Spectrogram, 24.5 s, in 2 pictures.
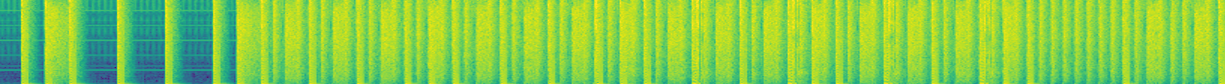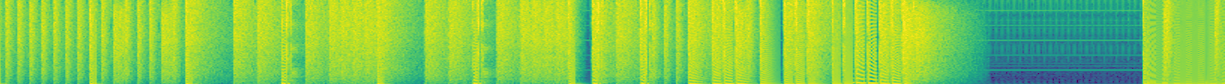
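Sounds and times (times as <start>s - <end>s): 
rhythmic MOS6581R3 synth chip sound: 0.2s - 14.3s, 18.2s - 21.5s, 23.7s - 24.5s.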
